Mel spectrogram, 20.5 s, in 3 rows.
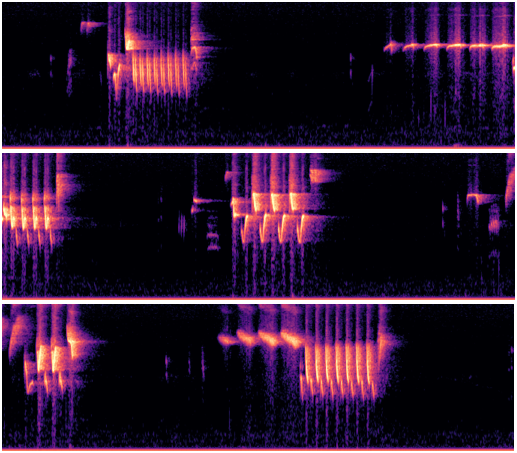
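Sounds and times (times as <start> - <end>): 
common nightingale song: 0.3 - 4.0, 4.6 - 8.0, 8.9 - 11.4, 12.7 - 15.1, 15.8 - 19.1.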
